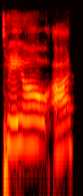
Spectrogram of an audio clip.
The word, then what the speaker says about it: Teoatl: We've all gone around and around about how it's pronounced, but I want to say Teoatl. Teoatl.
